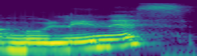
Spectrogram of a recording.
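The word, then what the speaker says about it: Molenez: Donc on va vraiment parler de Molène maintenant, qu'on prononcera Molenes à Molène.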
